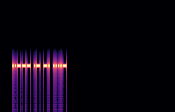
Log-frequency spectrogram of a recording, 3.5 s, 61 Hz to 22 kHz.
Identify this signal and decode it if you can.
Morse code, heard as a keyed tone, about 50 wpm, 700 Hz. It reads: 2AN4
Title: Common Cut Numbers - 4-Digit 50wpm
